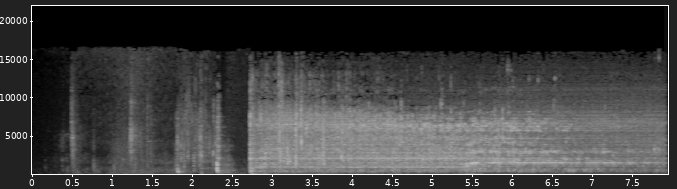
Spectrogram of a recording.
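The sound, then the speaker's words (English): Electric mixer running on low speed, a steady whirring drone that starts abruptly after a few scattered clicks and knocks. It holds evenly, without pause, to the end. “We did like a tablespoon. We're going to do 3 tablespoons. Yeah. Okay. Sorry, Bubby. Okay. Now we're going to mix on low.”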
